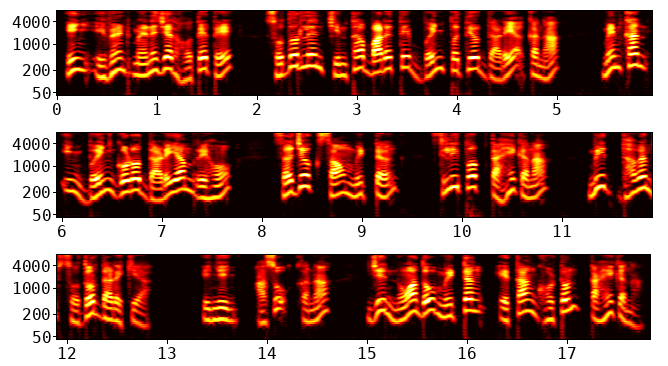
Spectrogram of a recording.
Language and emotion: Santali, surprised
